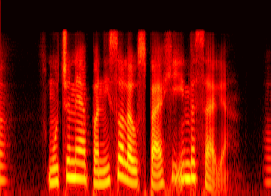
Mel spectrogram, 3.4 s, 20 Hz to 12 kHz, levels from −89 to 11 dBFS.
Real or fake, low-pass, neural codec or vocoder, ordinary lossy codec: fake; 7.2 kHz; codec, 16 kHz, about 1 kbps, DyCAST, with the encoder's durations; none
